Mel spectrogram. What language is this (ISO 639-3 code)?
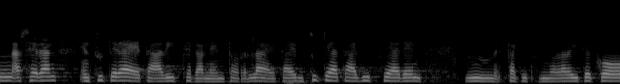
eus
